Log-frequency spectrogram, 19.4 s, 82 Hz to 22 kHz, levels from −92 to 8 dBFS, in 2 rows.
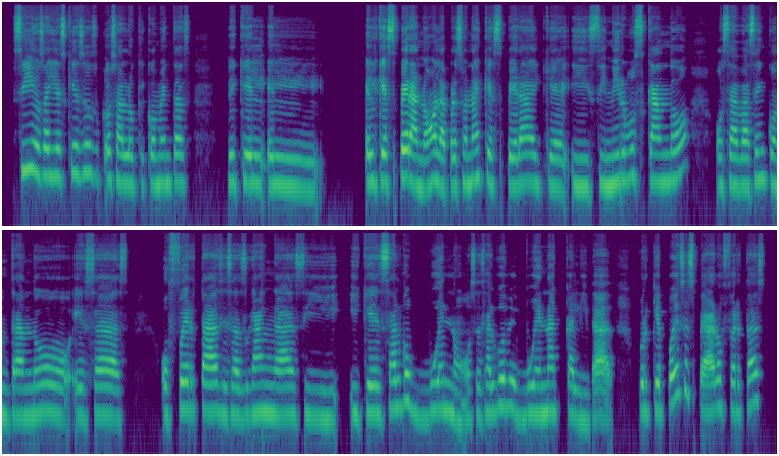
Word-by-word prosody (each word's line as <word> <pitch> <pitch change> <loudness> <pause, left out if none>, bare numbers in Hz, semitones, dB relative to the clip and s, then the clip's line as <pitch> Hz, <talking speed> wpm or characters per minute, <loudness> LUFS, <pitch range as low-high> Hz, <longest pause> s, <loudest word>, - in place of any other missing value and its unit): Sí, 335 +1 +3
o - - +3
sea, 290 -1 +3
y 285 0 -3
es 275 -1 +4
que 315 - -4
eso 310 +1 -2
es 290 -3 -10
o 265 - -2
sea, 255 -1 +1
lo 235 -1 -3
que 235 -2 -16
comentas, 240 +1 -4 0.4
de 245 -1 -4
que 245 0 +1
el 240 -1 -4
el 220 -3 -6 0.5
el 245 -1 0
que 255 - +6
espera, 265 -1 +9
¿no? 220 +3 +1
La 225 -4 +2
persona 240 +4 0
que 265 -3 -2
espera, 240 +1 +1
y 235 -1 -9
que 220 -2 -5
y 225 -2 -6
sin 225 +2 0
ir 245 +2 -2
buscando, 265 +3 +1 0.3
o 230 - -8
sea, 230 0 +3
vas 225 0 +5
encontrando 225 -2 -3
esas 215 -1 -1 0.4
ofertas, 240 +1 +1
esas 220 -1 -2
gangas, 220 -1 -1
y 205 -3 -11
y 225 -1 -10
que 230 +1 -1
es 220 0 +9
algo 265 +4 0
bueno, 230 -1 -7
o 205 - -7
sea, 215 +1 -5
es - - -9
algo 240 +4 0
de 260 -1 -2
buena 225 +2 -4
calidad, 200 -5 -2 0.3
porque 240 0 -1
puedes 295 - +2
esperar 385 -9 +2
ofertas 260 +4 -3
235 Hz, 175 wpm, -23 LUFS, 220-255 Hz, 0.5 s, espera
